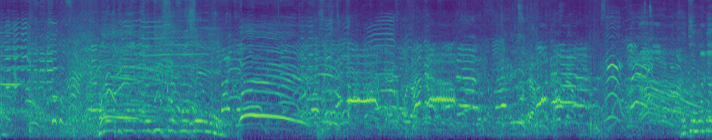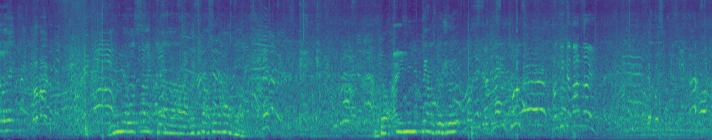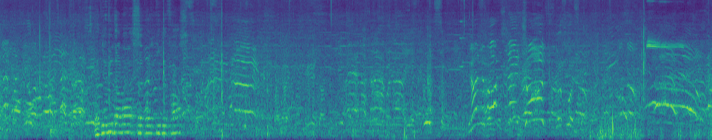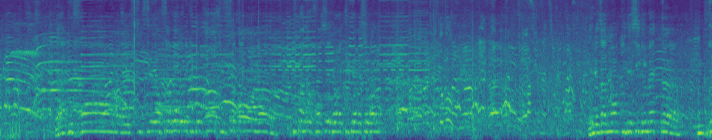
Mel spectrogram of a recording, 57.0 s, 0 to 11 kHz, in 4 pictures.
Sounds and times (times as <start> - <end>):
Rowboat, canoe, kayak: 0.0 - 56.9.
